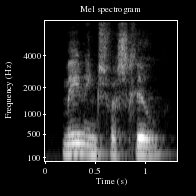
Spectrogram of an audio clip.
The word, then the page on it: debate: American English; /dɪˈbeɪt/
